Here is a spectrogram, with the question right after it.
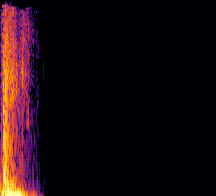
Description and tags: Bloody Punch
ouch, puch, slap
